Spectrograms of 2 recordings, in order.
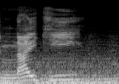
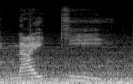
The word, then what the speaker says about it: Nike: to drive past the Nike world headquarters campus say it properly Nike Nike all you Europeans say Mike it's not how you say Nike it's like five minutes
